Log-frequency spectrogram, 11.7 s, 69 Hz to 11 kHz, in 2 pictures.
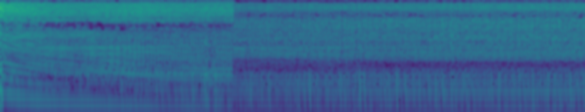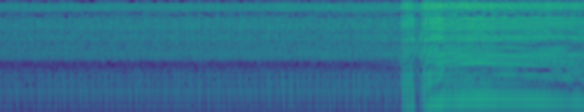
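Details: Chainsaw (model 113), on the bench after reseating the air filter, which had let sawdust in and caused hard starting and lost RPM in the cut: even, steady two-stroke drone, no surging or dying, then revs up cleanly and strongly; healthy.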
